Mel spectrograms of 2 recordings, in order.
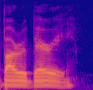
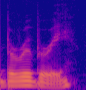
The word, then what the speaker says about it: Brewbury: But I always said Baruberry instead of Brewbury. But we're placing accents on different syllables there.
